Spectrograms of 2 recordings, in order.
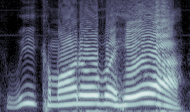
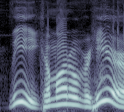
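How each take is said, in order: First: It is said with a Boston accent. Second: It is said in a neutral announcer voice. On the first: He is talking the way he normally does. "It was more like" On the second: He is putting on his broadcaster voice. "when he wasn't going"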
